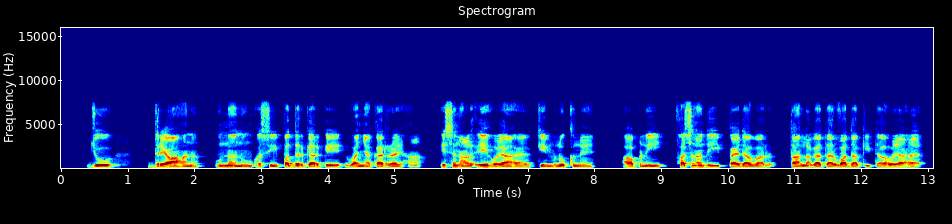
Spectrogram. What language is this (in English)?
Punjabi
